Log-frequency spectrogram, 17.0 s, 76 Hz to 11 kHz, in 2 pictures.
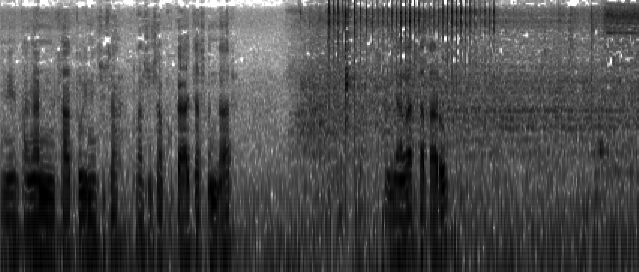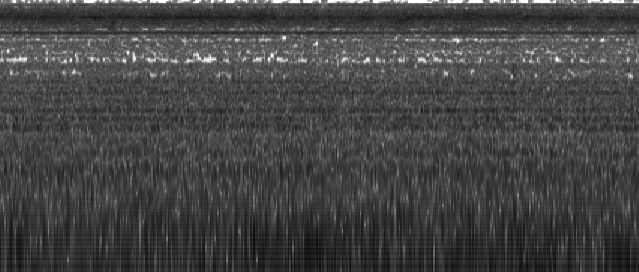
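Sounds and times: spark igniter clicking rapidly: 4.2s - 6.6s.

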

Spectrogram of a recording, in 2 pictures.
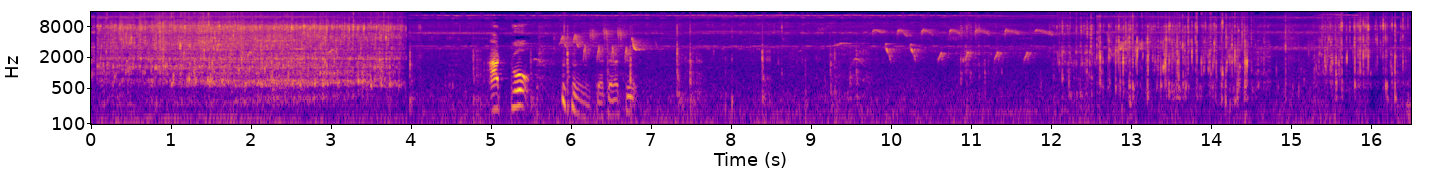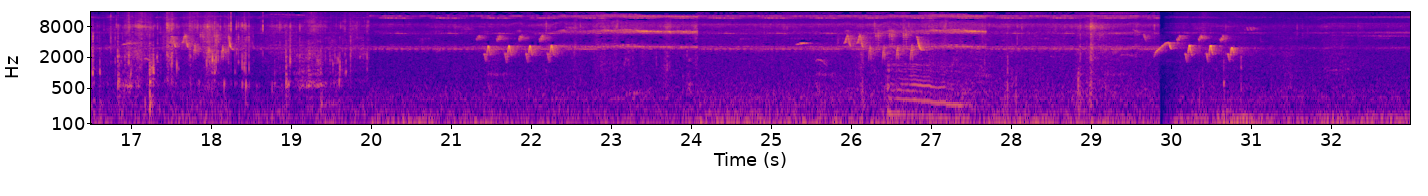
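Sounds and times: porridge sloshing: 0.0s - 4.0s, 10.9s - 20.0s
high insect drone: 0.0s - 32.9s
bird chirps: 4.8s - 7.2s.

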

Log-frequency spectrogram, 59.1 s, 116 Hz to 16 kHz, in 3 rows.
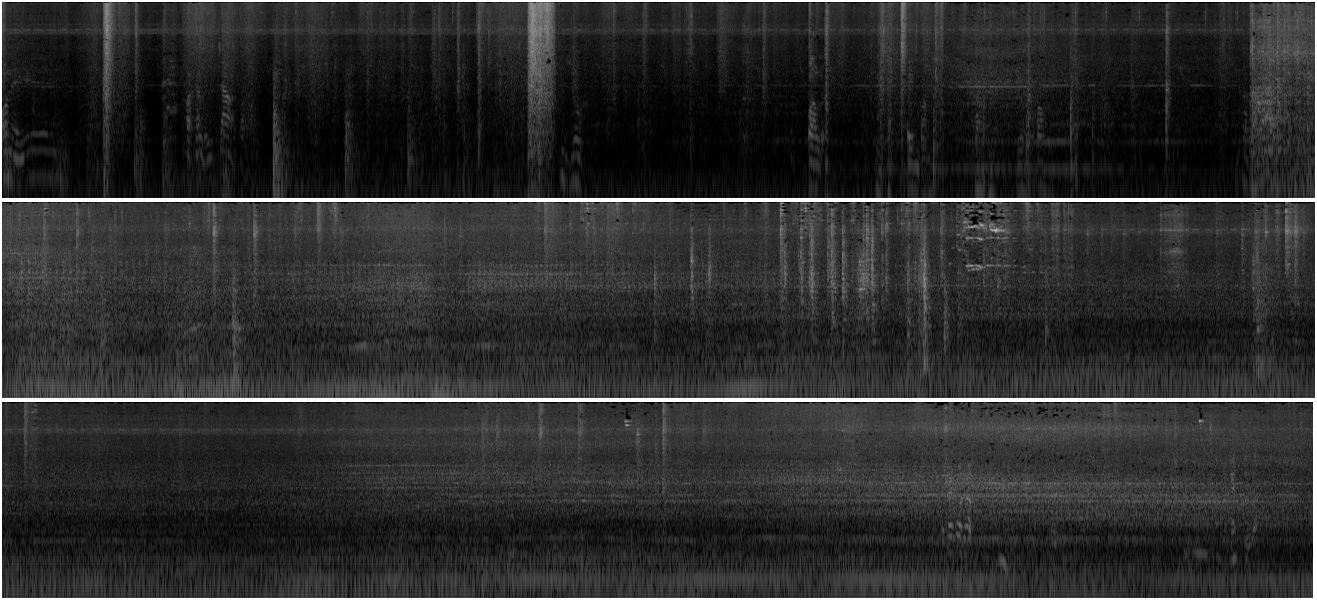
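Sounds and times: motor engine idling: 45.5s - 59.0s.

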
